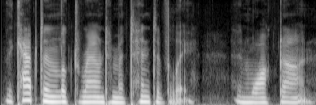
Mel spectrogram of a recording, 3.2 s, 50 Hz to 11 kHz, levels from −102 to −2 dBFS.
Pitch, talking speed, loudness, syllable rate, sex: 160 Hz, 170 wpm, -18 LUFS, 6.0 syllables/s, female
